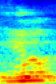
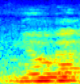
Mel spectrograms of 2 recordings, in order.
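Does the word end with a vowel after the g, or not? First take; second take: consonant ending; vowel ending. First: The word ends on the 'g' with no vowel. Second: The word ends with a long 'a' vowel. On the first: The speaker calls it right. "યોગ યોગ કરાવશે" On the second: The speaker calls it wrong. "યોગા તો ન કહેવાય"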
